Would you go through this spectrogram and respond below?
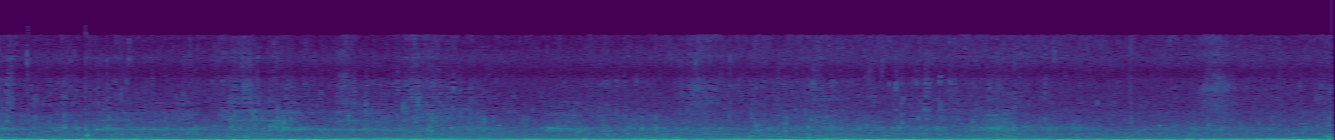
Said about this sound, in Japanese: あ、波の音聞こえます波の音聞こえますね。ちょっと波、あのー、まあ、入り江なんでね、波はないんですけども、ちょっと波打ってるので、音は聞こえてます。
